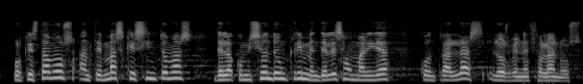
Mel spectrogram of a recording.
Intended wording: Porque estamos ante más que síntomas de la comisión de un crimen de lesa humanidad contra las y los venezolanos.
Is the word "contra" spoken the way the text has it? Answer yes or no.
yes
